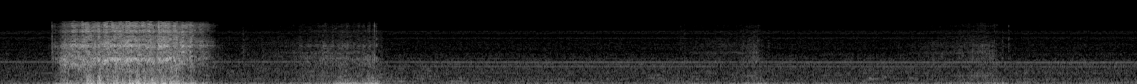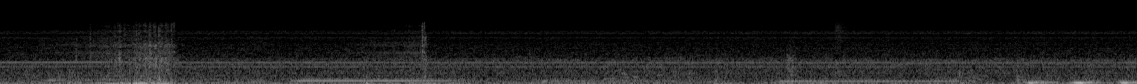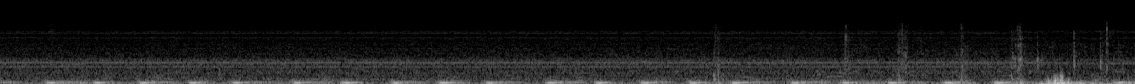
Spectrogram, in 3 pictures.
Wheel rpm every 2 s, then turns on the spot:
50, 20, 0, 0, 0, 0, 10, 0, 0, 0, 0, 0, 0, 0, 0, 0, 0.
2-4 12-14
